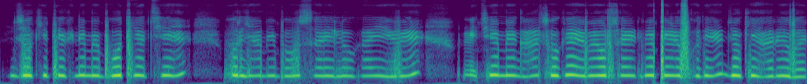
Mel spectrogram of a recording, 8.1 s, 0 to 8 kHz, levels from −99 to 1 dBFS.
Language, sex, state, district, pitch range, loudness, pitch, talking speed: Hindi, female, Bihar, Supaul, 295-315 Hz, -24 LUFS, 310 Hz, 230 wpm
